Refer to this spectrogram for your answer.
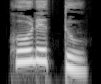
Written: ಕೋಡೆತ್ತು

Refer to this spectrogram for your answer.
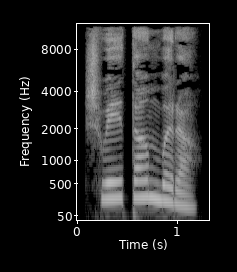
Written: ಶ್ವೇತಾಂಬರ

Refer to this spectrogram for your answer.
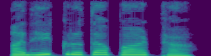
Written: ಅಧಿಕೃತ ಪಾಠ

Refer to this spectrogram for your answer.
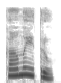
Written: ಕಾಮಯಿತೃ

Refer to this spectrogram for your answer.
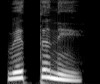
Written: ವೇದನ

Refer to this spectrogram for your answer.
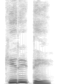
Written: ಕಿರಿಟೆ

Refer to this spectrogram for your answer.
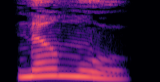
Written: ಣಮೋ

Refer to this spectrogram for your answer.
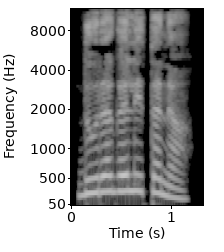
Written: ದುರಗಲಿತನ

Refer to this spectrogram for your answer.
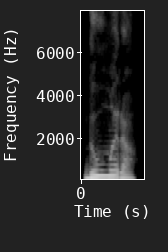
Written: ಧೂಮ್ರ

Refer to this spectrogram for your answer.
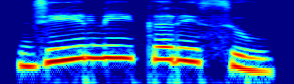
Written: ಜೀರ್ಣೀಕರಿಸು

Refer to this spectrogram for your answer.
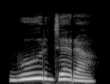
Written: ಖರ್ಜೂರ

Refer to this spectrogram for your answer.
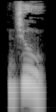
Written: ಜೂ

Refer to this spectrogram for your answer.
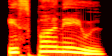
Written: ಇಸ್ಪಾನೆಯುಲ್

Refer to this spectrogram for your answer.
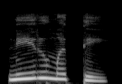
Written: ನಿರ್ಮದೆ

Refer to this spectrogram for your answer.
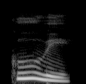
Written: ಕುವೆ

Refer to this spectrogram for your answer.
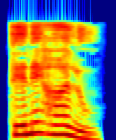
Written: ತೆನೆಹುಲ್ಲು

